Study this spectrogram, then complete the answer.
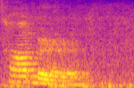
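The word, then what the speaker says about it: timbre: It is spelled timber but pronounced tambber.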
